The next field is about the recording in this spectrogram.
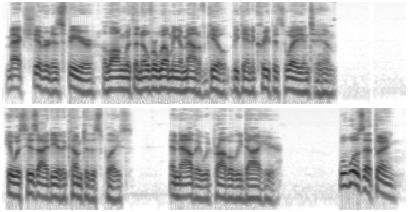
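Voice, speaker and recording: A man with a fairly low voice narrates an audiobook. He reads scripted dramatic fiction, and the recording is dry, with no room sound. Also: steady tone, normal speed, dry recording.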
